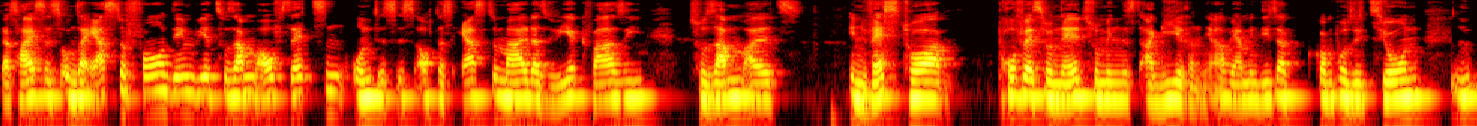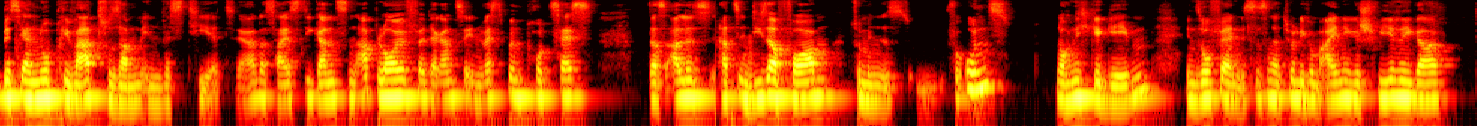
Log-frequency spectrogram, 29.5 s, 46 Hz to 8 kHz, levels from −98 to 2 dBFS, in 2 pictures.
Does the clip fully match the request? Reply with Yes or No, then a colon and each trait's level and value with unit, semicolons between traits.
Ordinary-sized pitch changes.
No: narrow, 1.8 semitones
